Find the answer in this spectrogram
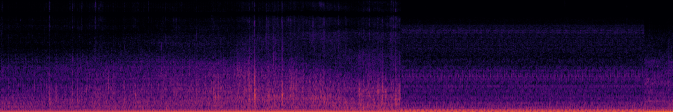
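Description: A Mini Countryman's engine idling: a steady low drone that takes on a quick, even pulsing about eight seconds in.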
